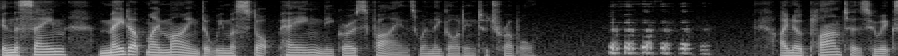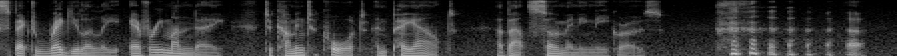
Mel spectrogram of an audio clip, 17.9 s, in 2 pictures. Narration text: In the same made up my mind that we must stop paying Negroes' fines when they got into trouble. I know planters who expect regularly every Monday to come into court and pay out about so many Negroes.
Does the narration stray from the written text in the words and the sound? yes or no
yes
